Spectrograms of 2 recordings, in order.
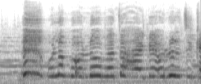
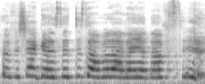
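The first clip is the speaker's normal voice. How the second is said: tearful. Acted. Maid feeling sorry for herself, tearful. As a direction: draw the words out through sobs. Girl crying with self-pity.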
